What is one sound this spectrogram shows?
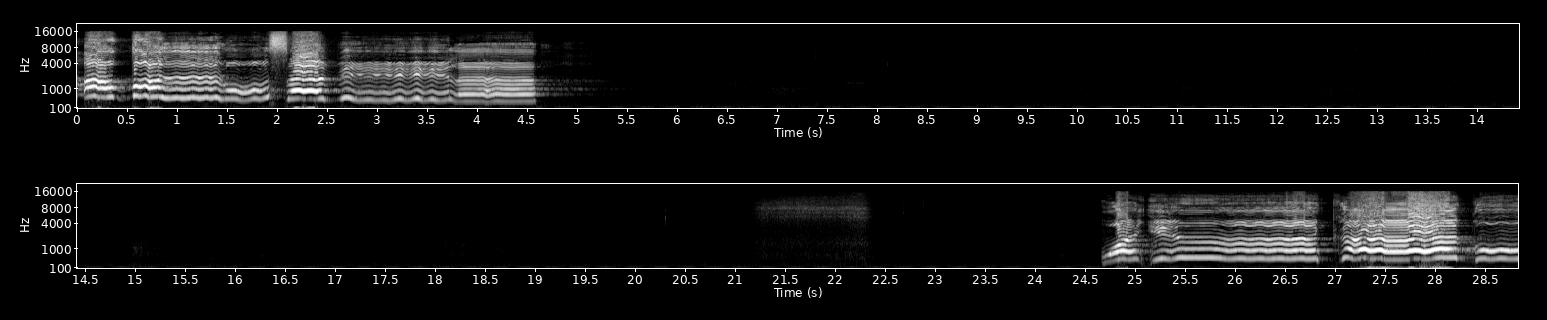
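A woman chants melodically into a microphone, with long held notes and pauses for breath.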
